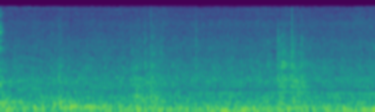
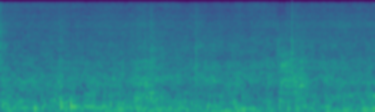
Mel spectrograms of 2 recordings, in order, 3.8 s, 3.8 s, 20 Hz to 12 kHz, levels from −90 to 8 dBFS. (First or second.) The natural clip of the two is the first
